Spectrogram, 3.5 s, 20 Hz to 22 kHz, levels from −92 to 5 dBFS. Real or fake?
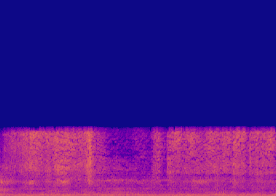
fake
